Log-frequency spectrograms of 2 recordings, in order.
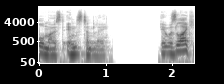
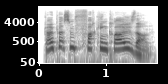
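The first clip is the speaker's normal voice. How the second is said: angry yell; 9 semitones higher than usual. Retold or imitated. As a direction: bark the order at him. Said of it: "I yelled".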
